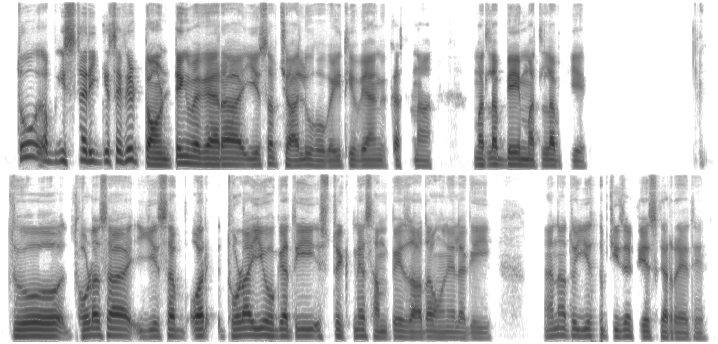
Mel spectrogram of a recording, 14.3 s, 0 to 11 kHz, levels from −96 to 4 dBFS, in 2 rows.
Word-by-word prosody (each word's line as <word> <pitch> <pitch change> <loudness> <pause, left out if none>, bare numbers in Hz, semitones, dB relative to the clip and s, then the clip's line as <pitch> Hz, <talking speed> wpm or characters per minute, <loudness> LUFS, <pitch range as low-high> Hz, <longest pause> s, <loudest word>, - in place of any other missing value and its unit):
तो 260 +3 0 0.2
अब 175 0 -11
इस - - +2
तरीके 185 -3 +2
से 190 0 +1
फिर 215 +1 +2
टॉटिंग 115 +5 +5
वगैरह 120 -2 +5
ये 110 0 -2
सब 130 +2 -2
चालू 105 +2 0
हो 100 -1 -4
गई 100 0 -3
थी, 110 - -1
व्यंग 105 0 -1
कसना 95 -1 -7 0.5
मतलब 115 0 0
बेमतलब 110 -3 +2
के। 95 -2 -5 1.4
तो 125 -2 +2 0.2
थोड़ा-सा 140 +2 +2
ये 120 +2 -5
सब 120 -1 -1
और 130 0 +3 0.2
थोड़ा 135 +2 +3
ये 140 0 +2
हो 135 -2 +1
गया 130 +1 +3
कि 130 -2 -2
स्ट्रिक्टनेस 125 -1 -4
हम 105 -1 -4
पे 115 -1 -1
ज़्यादा 105 +1 -2
होने 105 -1 -5
लगी। 95 0 -7 0.6
है 125 - -6
ना? 140 +1 -4
तो 135 - -6
ये 130 0 -3
सब 125 - -12
चीज़ें 125 +1 -2
फेस 110 -2 -1
कर - - -4
रहे 95 -2 -4
थे। 95 0 -13
120 Hz, 190 wpm, -24 LUFS, 105-130 Hz, 1.4 s, टॉटिंग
